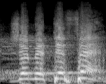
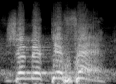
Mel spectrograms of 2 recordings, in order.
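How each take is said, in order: Both takes have the same delivery.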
